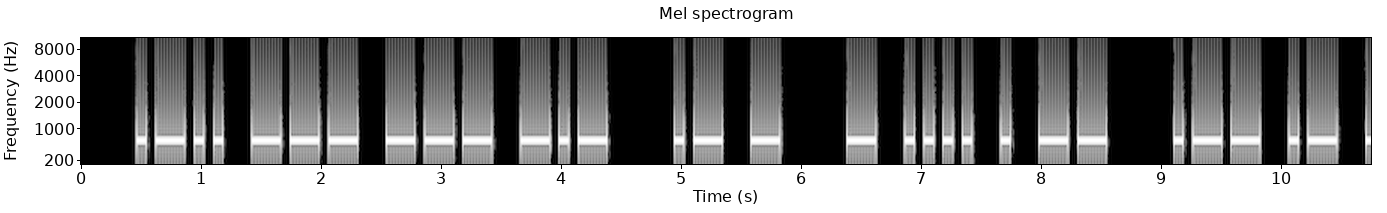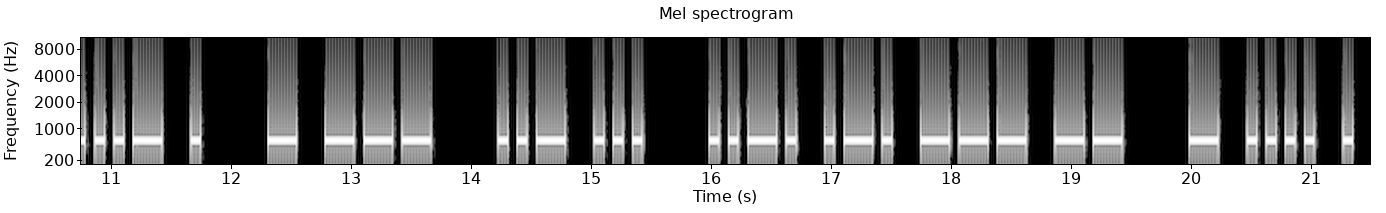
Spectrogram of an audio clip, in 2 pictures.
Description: Morse code, heard as a keyed tone, about 15 wpm, 700 Hz. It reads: LOOK AT THEM WAVE TO US FROM THE
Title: Sentences from Top 1400 Words 15wpm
